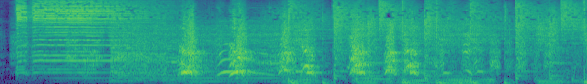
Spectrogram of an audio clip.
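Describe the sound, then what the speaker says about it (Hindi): A dog shut inside a car barks repeatedly in an uneven rhythm, the yapping barks close and prominent over a steady low background hum. "अबे कुत्ते, गाड़ी के अंदर बैठ के भौंक रहा है"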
